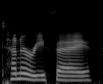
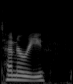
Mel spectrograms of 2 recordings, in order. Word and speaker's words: Tenerife: Okay, now we have the Tenerife, or depending on where you may live, pronounced Tenerife airport disaster.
